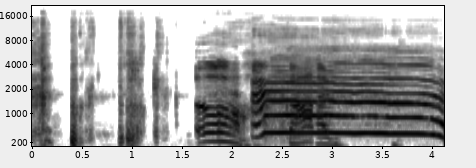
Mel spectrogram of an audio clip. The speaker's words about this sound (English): What is that? It's someone screaming.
